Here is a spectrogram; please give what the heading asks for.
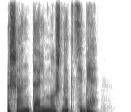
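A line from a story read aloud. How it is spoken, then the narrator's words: Quiet inquiry. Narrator (Russian): Тихо поинтересовалась мама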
